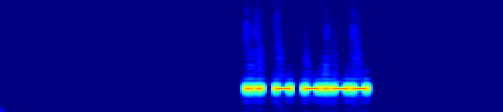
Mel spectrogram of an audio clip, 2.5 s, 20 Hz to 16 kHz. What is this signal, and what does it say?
Morse code, heard as a keyed tone, about 48 wpm, 690 Hz. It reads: ITY
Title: Prefixes and Suffixes 50wpm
